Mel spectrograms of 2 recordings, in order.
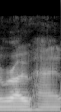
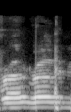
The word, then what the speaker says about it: Rohan: All I've right, been go I've yeah, been going Rohan. I think I said as well at the start. So there you go. yeah. Rowan, me, a lot of Rowan.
